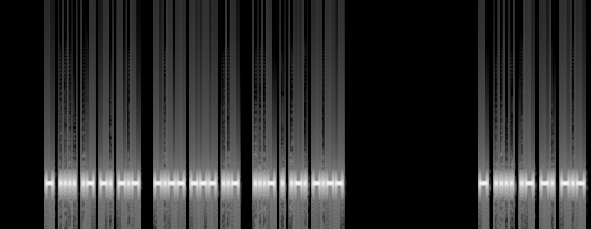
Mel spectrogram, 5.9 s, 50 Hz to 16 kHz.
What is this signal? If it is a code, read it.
Morse code, heard as a keyed tone, about 46 wpm, 700 Hz. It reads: THANK YOU VERY THANK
